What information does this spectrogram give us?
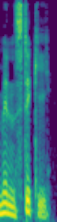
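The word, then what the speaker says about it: MNSTC-I: Security Transition Command Iraq, whose acronym, pronounced Minsticky, made it sound like a sweet roll.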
